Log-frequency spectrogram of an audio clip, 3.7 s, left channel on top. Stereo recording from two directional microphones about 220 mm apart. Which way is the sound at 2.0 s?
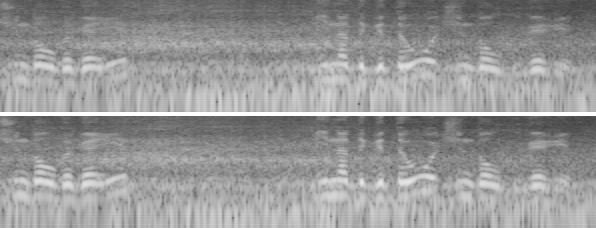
10° right (ahead or behind).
